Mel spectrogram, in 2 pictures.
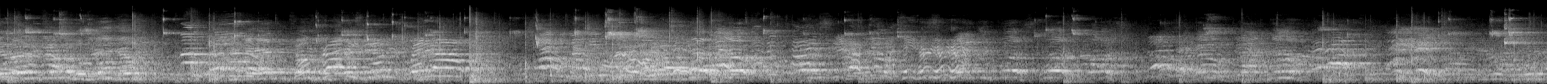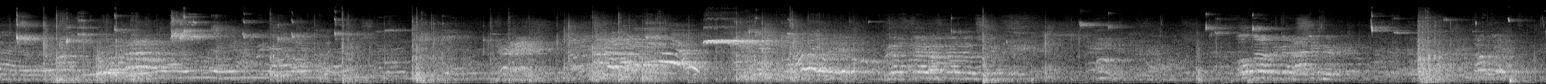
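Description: Indoor basketball game in a gym: many voices shouting and talking at once, with a basketball bouncing on the hardwood floor, all echoing in the hall. A brief high tone sounds about three-quarters of the way through.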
